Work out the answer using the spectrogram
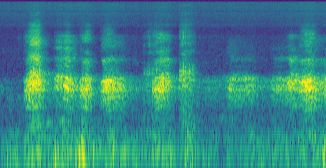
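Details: Crows cawing, a series of harsh, hoarse caws repeated at irregular intervals, some doubled, over a low rumbling background.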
